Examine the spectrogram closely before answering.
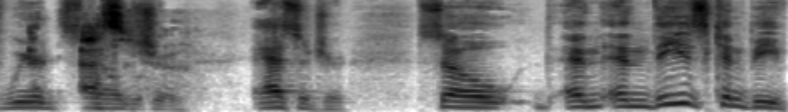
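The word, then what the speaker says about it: Ásatrú: Asartu, Asaratu. Yep. It's weird. Asatru.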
